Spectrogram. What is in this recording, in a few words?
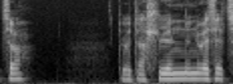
"llyn", Welsh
